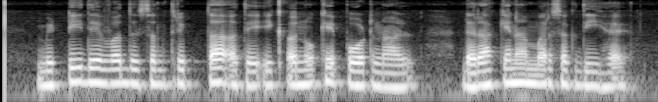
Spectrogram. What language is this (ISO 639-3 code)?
pan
